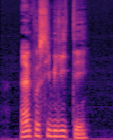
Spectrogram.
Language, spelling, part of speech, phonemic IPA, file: French, impossibilité, noun, /ɛ̃.pɔ.si.bi.li.te/, Fr-impossibilité.ogg
- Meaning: impossibility (the quality of being impossible)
